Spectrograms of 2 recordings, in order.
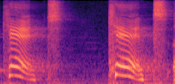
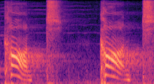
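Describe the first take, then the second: First: American "can't" with a flat A, like "kent". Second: British "can't" with a long open A, "kahnt". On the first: Teacher contrasting the American and British can't. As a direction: say "can't" the American way, with the vowel of cat. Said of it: "American English में आप इसे pronounce करेंगे". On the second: Teacher contrasting the British and American can't. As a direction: say "can't" the British way, with the broad ah vowel. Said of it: "British लोग इसे pronounce करेंगे". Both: Shown as a demonstration.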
